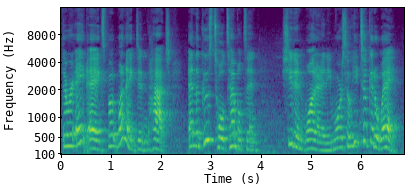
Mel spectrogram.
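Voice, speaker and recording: Woman voicing a chatty little girl, lively and high. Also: normal speed, roomy sound, far from the mic, rough recording. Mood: eager. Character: chatty, earnest young girl, fond of barn animals.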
